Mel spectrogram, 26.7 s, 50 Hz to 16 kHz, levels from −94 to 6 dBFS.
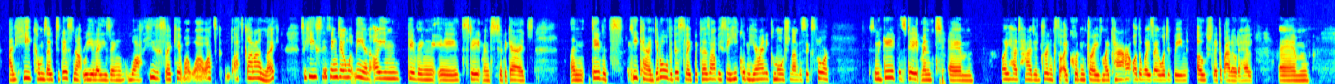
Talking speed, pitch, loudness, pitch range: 185 wpm, 205 Hz, -11 LUFS, 190-235 Hz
